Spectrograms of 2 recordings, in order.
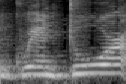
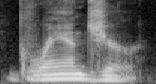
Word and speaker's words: grandeur: shut up then the the grand door of our democracy it's pronounced grandeur that's what they care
